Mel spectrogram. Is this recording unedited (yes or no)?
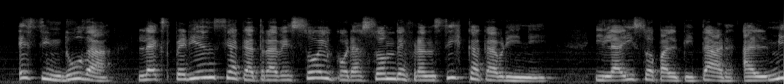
yes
